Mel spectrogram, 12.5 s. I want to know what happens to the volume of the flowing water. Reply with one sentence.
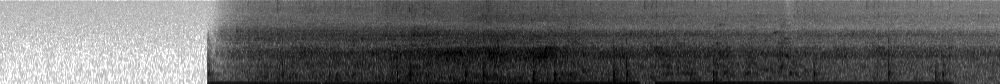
The loudness of the flowing water goes up, then down.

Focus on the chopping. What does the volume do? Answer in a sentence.
The loudness of the chopping goes up, then down.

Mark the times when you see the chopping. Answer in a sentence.
The chopping can be heard from 2.5 to 11.9 s.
